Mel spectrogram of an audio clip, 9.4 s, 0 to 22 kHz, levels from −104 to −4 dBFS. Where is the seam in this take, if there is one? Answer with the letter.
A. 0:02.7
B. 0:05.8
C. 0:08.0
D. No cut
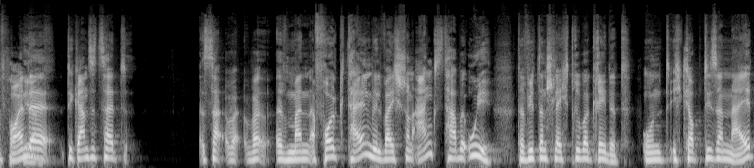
C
